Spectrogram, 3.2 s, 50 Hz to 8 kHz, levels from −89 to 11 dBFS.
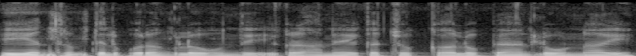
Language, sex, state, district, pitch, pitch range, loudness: Telugu, male, Telangana, Adilabad, 115 Hz, 110-125 Hz, -16 LUFS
